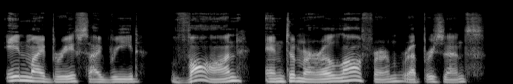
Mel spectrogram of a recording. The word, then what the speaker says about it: Vaughan: And the deputy district attorney that dismissed the criminal investigation, is named Andrew Vaughn, and it's spelled Vaughan, not just GHN.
